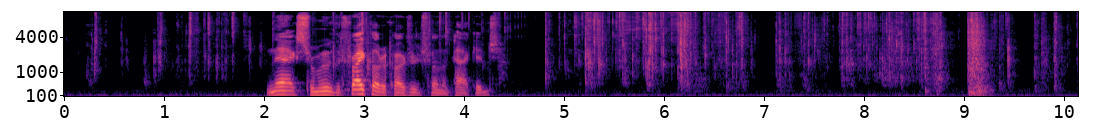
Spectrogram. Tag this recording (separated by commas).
Speech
